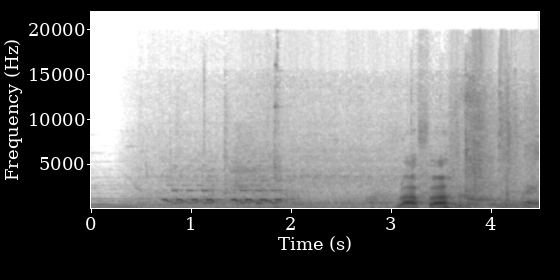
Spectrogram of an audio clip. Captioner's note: phone ringing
